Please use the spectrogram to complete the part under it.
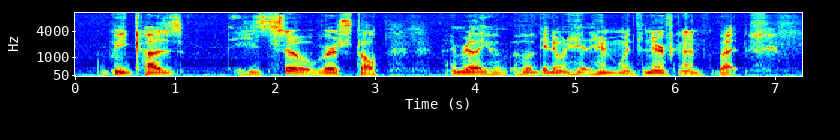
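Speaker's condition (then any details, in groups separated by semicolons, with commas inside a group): Cerebral palsy; affects gait and walking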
